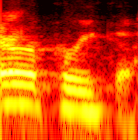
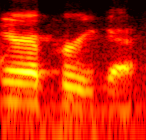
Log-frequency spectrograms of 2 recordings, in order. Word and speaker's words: Arapiraca: Arapiraca. Arapiraca, yeah.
